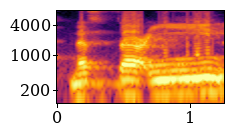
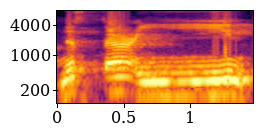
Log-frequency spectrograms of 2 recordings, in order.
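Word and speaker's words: نستعين: பண்ணி இதை நம்ம உச்சரிக்கிறோம் நஸ்தின் அப்படின்னு சொல்லி அப்ப இந்த இடத்துலயும் சுக்குனு இங்கயும் சுக்குன் இந்த யாவையும் உச்சரிக்கணும் இந்த நூனையும் உச்சரிக்கணும் புரிஞ்சுச்சா நஸ்தின் அப்படின்னு சொல்லாம நஸ்தின் அப்படின்னு நீட்டி சொல்லணும் காரணம் இந்த யா இடையில இருக்கு புரிஞ்சுச்சா அடுத்து நம்ம என்னென்ன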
